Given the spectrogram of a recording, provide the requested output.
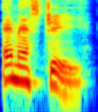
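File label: "msg", British English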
